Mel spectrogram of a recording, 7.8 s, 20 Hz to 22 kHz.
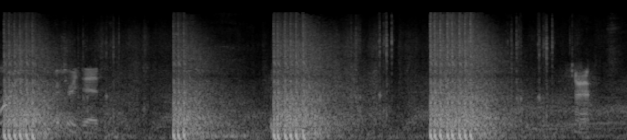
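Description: Bursts of automatic gunfire from a Black Ops 3 zombies match come in four loud, sustained volleys with brief pauses between them, heavy and close, with game sounds and a voice occasionally underneath.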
